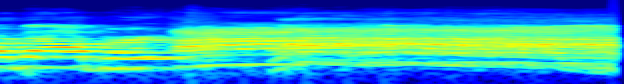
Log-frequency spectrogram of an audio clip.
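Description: Several men yelling together in long, drawn-out cries, their voices overlapping; the sound grows fuller less than a second in as more voices join.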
